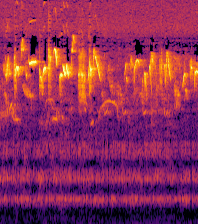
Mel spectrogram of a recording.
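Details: Two male dunnocks giving territorial song: loud, hurried jingling warble of high squeaky notes, a brief dip, then another run of twittering, all over a faint steady drone.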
